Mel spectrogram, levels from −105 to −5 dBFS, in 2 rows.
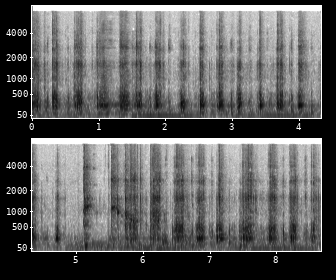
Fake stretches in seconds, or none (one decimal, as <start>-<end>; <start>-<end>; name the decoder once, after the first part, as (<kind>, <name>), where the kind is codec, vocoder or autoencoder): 1.0-1.5 (vocoder, HiFi-GAN)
